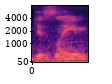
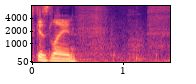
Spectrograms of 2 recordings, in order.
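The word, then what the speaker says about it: Ghislaine: and i was like oh that's how you say it gizlane because gazelle is late i think it's kislane no dude that's not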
